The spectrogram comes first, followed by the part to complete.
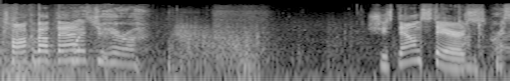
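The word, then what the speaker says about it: Jaheira: It's Jahira.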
